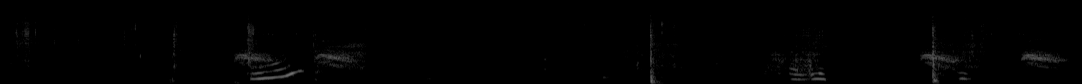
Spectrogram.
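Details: Farm goats out in the winter morning sun, giving short wavering, nasal bleats in small bursts separated by quiet gaps, with a faint steady hum and scattered sharp clicks behind.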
